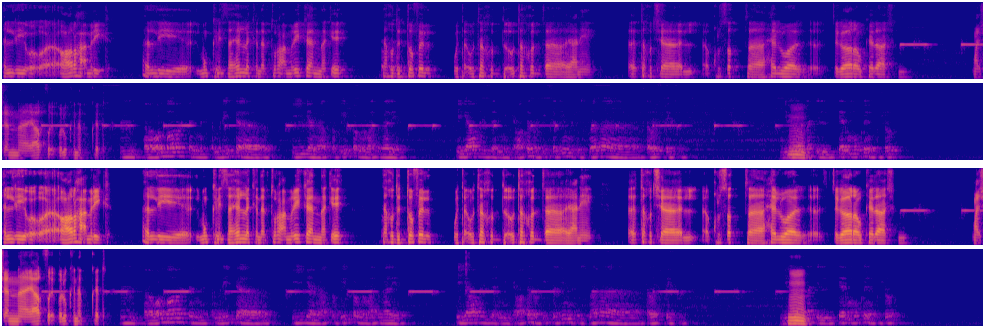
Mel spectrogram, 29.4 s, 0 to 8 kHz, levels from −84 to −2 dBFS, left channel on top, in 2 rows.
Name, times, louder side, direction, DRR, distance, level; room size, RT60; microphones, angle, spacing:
voice 1, 0.0-1.6 2.1-5.1 5.7-6.4 6.8-8.8 9.4-13.6 14.6-16.2 26.5-26.8, right 9 dB, 90° right, 0.4 m, -33 dB
voice 2, 5.7-6.1 16.5-18.8 19.1-20.8 21.5-25.0 26.4-28.1, left 1 dB, 25° left, 4.5 m, -51 dB
sound 1, 13.5-14.0 14.4-14.9 15.3-15.8 16.2-16.7 17.1-17.6 18.1-18.5 19.0-19.4 19.9-20.3 20.8-21.2 21.7-22.1 22.6-26.8, right 1 dB, 60° left, 2.4 m, -55 dB
16.5 x 7.8 x 2.4 m
head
